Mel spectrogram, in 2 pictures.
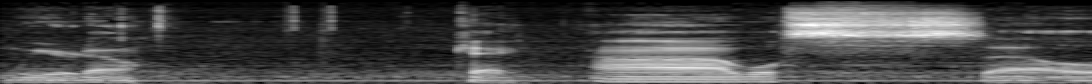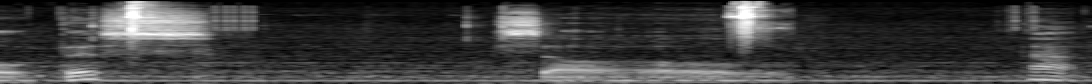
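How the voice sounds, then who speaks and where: A man's voice: very deep voice, expressive, very slow, gravelly, long pauses, noisy background. A man giving casual, hesitant gameplay commentary, thinking aloud as he goes. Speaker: gaming video host. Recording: background music under close commentary.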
